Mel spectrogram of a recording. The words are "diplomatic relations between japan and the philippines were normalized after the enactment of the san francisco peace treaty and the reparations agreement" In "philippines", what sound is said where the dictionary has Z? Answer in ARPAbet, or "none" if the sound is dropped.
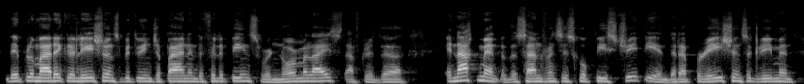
S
